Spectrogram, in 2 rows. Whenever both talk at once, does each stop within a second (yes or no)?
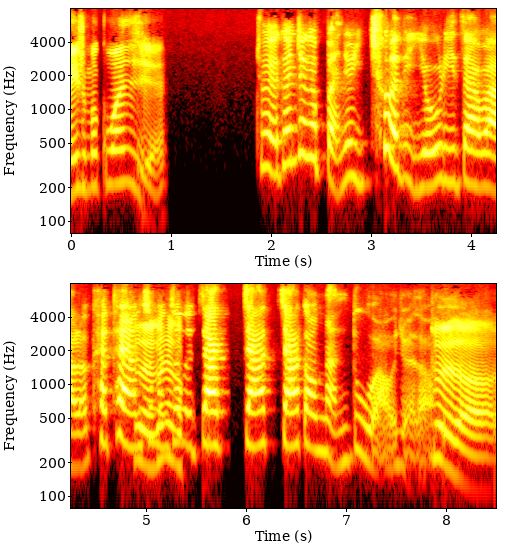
yes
